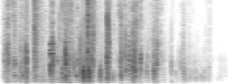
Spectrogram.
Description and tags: Sound of small rocks hitting the ground. This is a mono one-shot.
